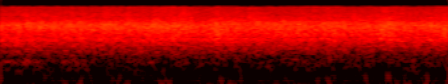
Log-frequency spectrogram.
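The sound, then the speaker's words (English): An audience claps steadily in praise of God, a dense, continuous wash of many hands that holds an even level throughout without rising or fading. No voices come through. “Don't stop clapping.”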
